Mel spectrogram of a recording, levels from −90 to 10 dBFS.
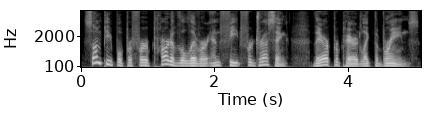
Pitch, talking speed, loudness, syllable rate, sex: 140 Hz, 190 wpm, -17 LUFS, 5.2 syllables/s, male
